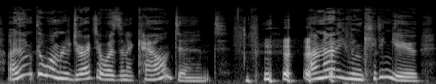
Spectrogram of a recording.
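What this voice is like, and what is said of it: Weird half put-on accent. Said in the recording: “what is that weird... kind of weird half accent I'm doing. I don't even know.”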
